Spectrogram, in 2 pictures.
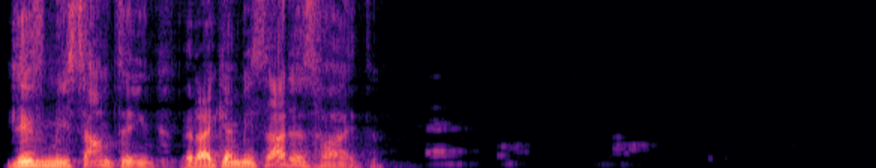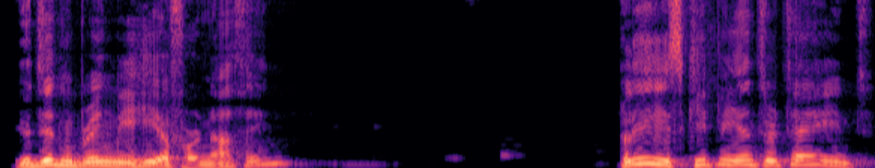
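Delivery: loud mock-demanding little girl; demanding daughter. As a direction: play the spoiled kid insisting on fun.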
